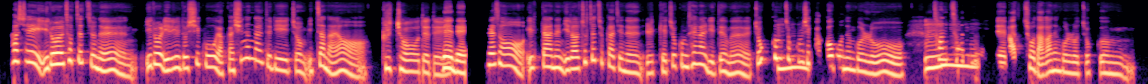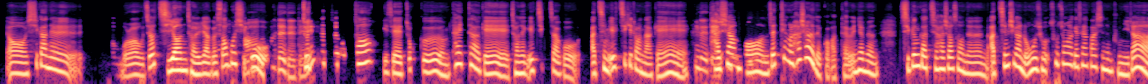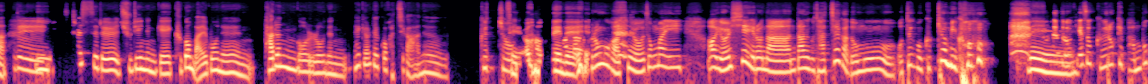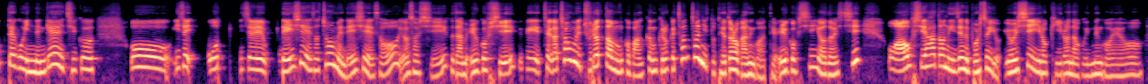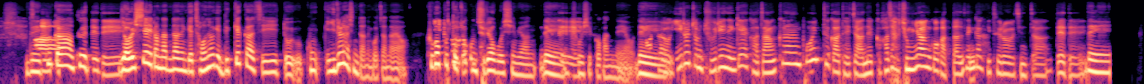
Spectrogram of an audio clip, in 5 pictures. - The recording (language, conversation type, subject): Korean, advice, 미래의 결과를 상상해 충동적인 선택을 줄이려면 어떻게 해야 하나요?
- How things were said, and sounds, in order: other background noise; laughing while speaking: "않으세요. 네네"; laugh; laugh; tapping; laughing while speaking: "일곱 시"; teeth sucking; laughing while speaking: "가장 중요한 것 같다는"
